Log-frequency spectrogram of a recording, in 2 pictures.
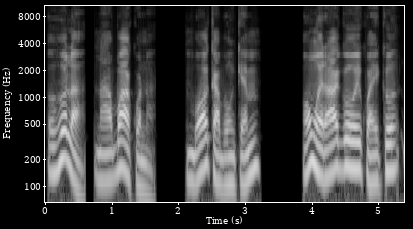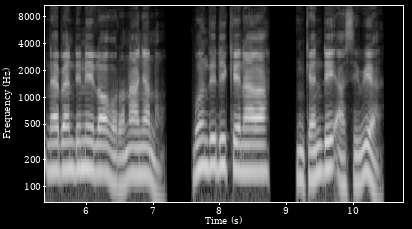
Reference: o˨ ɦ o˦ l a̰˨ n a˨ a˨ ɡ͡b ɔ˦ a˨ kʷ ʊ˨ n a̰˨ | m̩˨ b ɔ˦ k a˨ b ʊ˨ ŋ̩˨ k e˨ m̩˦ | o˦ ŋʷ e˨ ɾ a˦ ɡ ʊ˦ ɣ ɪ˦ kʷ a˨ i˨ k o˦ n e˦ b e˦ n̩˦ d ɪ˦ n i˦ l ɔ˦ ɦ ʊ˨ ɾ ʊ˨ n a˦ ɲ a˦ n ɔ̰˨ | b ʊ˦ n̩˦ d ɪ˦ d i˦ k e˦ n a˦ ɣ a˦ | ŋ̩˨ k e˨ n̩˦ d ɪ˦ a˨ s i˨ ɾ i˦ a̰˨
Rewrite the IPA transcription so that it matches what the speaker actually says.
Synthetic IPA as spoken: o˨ ɦ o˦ l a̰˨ n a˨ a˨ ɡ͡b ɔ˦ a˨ kʷ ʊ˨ n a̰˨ | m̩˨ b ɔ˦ k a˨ b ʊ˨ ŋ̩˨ k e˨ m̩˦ | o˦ ŋʷ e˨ ɾ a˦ ɡ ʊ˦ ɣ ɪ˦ kʷ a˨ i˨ k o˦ n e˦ b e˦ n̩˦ d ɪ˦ n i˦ l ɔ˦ ɦ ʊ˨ ɾ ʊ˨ n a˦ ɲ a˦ n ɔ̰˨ | b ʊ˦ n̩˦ d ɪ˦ d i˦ k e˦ n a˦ ɣ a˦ | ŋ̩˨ k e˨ n̩˦ d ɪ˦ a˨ s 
